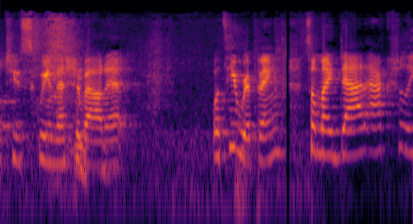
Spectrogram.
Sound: ripping paper

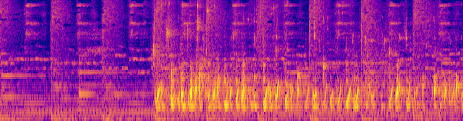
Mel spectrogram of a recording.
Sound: water bubbling

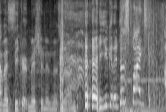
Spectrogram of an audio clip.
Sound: laughs

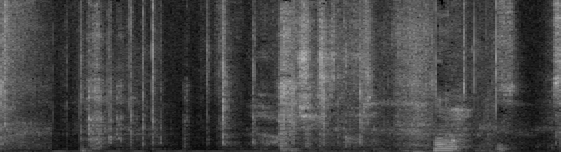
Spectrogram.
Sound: card clanking

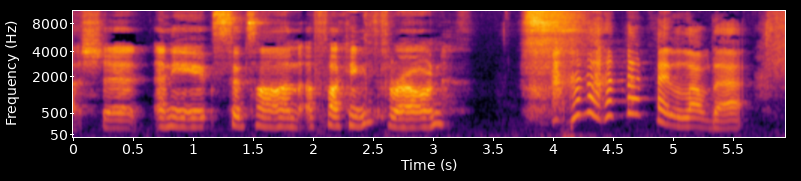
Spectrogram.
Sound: laughs

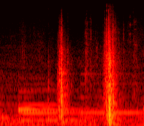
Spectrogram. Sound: opening of door

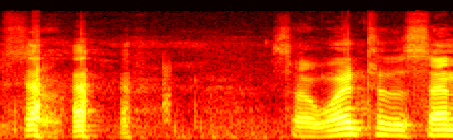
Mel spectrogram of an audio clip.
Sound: chuckles

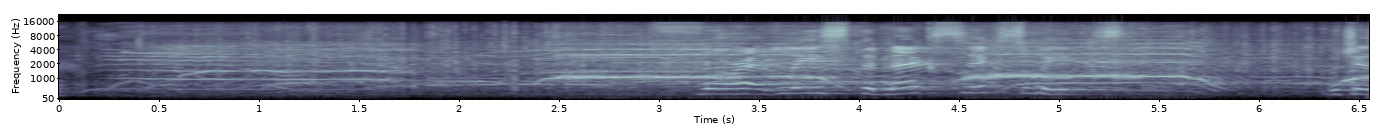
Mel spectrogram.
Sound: applause

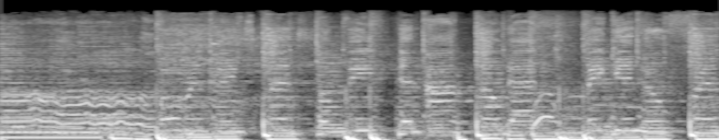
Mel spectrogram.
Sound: woo

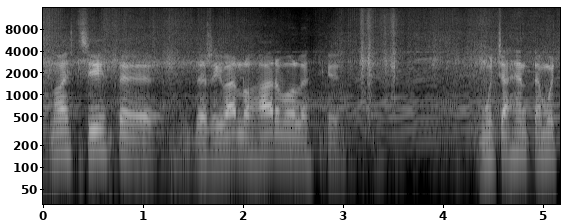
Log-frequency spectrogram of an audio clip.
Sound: speaking in foreign language

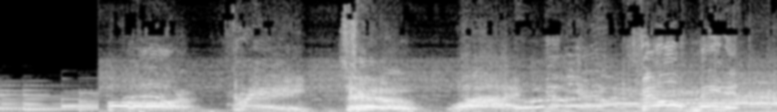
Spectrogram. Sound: cheering

